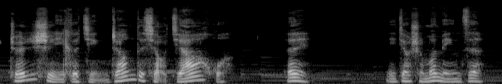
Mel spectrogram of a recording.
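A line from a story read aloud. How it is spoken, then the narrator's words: Gentle. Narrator (Chinese): 流浪汉温柔的说道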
